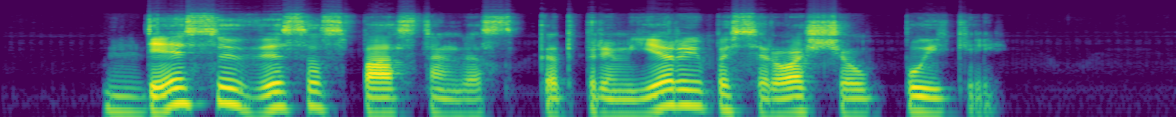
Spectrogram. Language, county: Lithuanian, Vilnius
